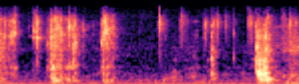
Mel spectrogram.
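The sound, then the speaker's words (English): Physical dice clatter down through a dice tower in a quick, uneven burst of hard plastic clicks and rattles, fairly quiet, with no talking over them. “I'd prefer if you roll physical dice, please.”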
